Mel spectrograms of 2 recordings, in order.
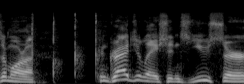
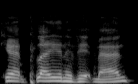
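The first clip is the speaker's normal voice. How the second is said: badly attempted Australian accent, mocking a friend; hammed-up Australian accent; 2 semitones higher, faster than usual. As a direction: do a poor Australian impression. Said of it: "my worst attempt at Australian".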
